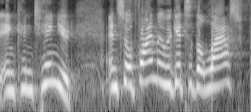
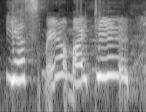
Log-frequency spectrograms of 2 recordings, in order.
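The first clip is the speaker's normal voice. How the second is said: sheepish photographer; 8 semitones higher, slower than usual. Retold or imitated.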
